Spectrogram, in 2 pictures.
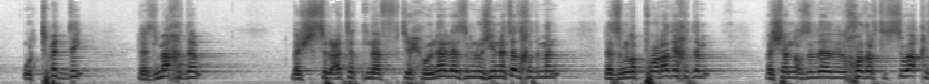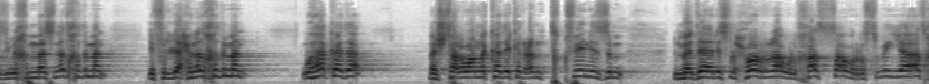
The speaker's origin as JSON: {"language": "Arabic", "country": "Algeria", "said": "انا جزائري وكذلك انا من امه محمد صلى الله عليه وسلم"}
